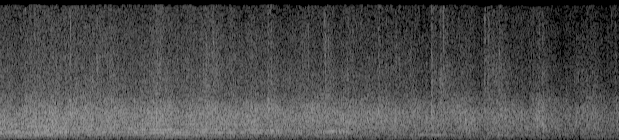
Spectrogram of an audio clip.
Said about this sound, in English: Give the Lord a wonderful, wonderful clap of hands.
